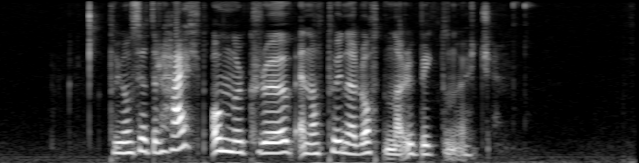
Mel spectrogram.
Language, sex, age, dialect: Faroese, female, 15-35, Vágar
